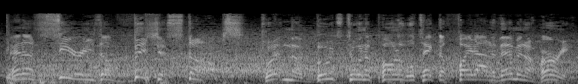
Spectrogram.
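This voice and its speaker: A man's voice: high-pitched, brisk, over loud music. A man calling wrestling play-by-play as a commentator, in a dramatic, emphatic delivery over a noisy arena. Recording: loud arena noise behind.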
